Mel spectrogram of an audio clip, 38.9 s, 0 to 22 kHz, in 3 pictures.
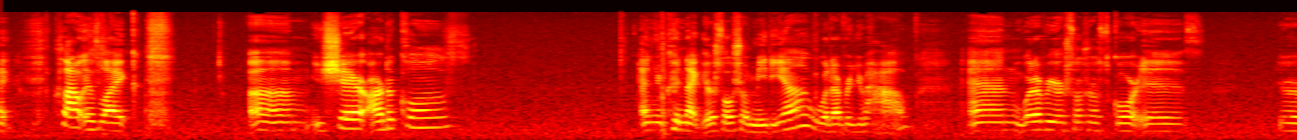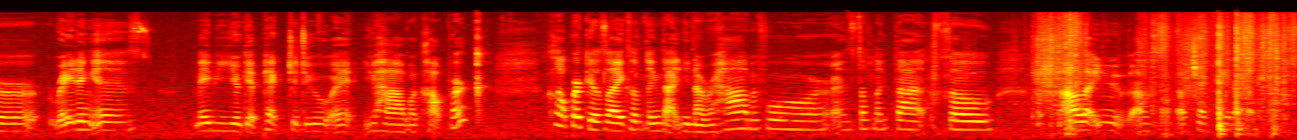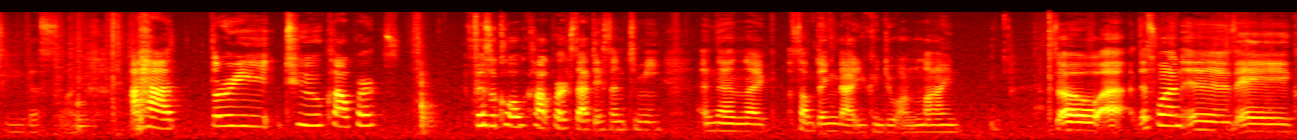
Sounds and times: Speech: 0:00.0 - 0:01.4, 0:02.5 - 0:04.7, 0:06.4 - 0:12.0, 0:12.8 - 0:17.8, 0:18.4 - 0:30.0, 0:30.6 - 0:35.6, 0:36.4 - 0:38.9.

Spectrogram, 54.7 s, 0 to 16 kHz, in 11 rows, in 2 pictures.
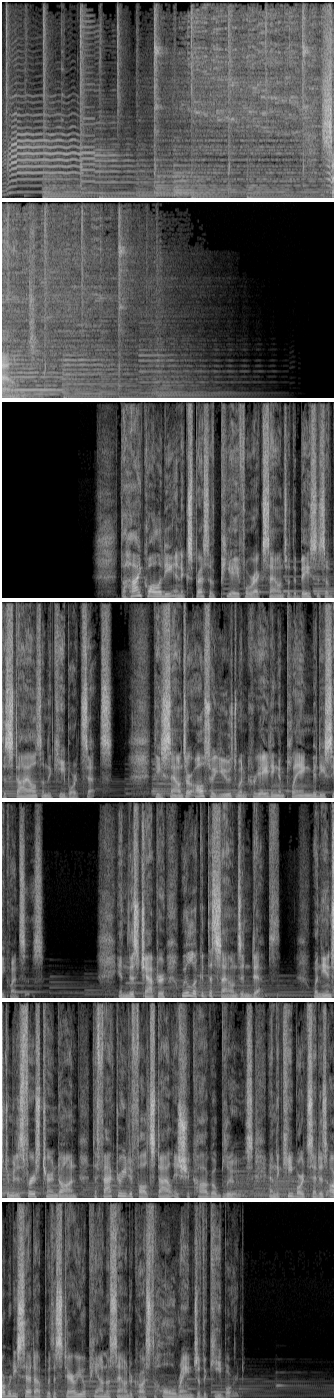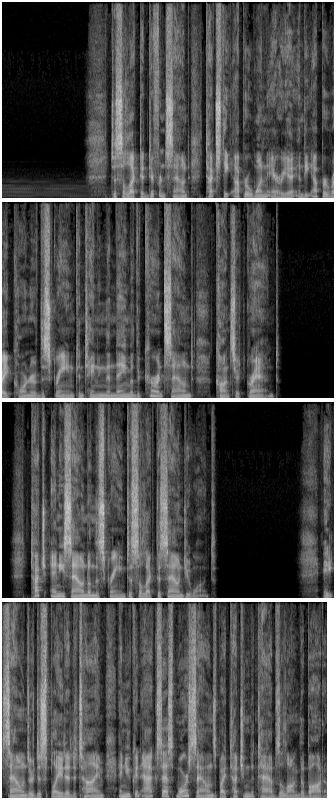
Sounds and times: Music: 0:00.0 - 0:09.5, 0:13.2 - 0:36.3
Speech: 0:04.8 - 0:05.6, 0:11.7 - 0:16.6, 0:17.2 - 0:20.6, 0:21.6 - 0:33.5, 0:36.5 - 0:44.0, 0:45.2 - 0:48.1, 0:49.6 - 0:54.6.

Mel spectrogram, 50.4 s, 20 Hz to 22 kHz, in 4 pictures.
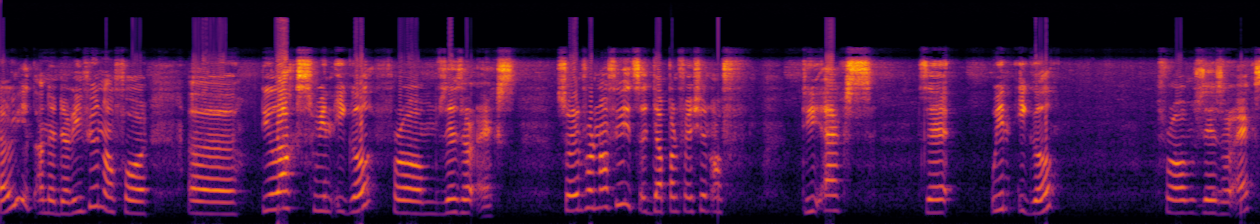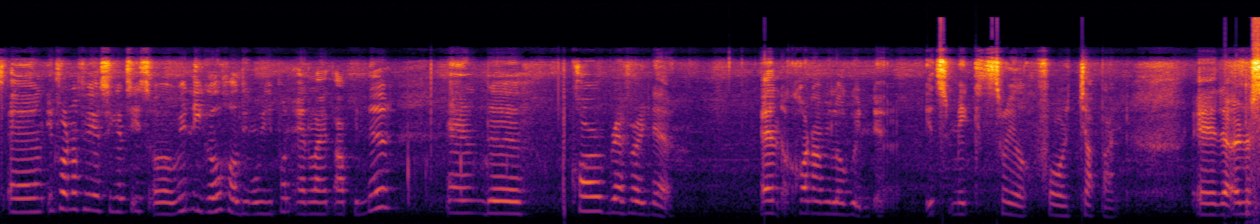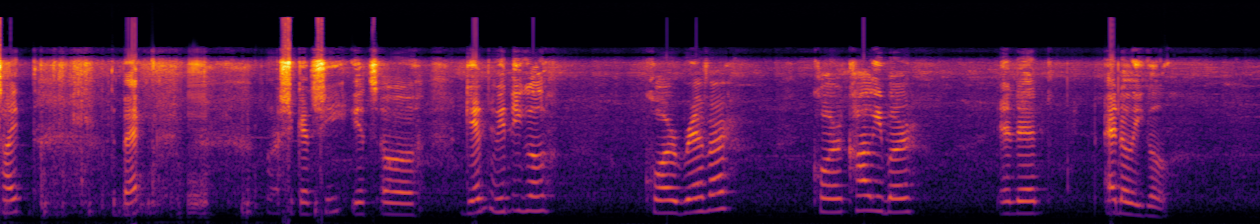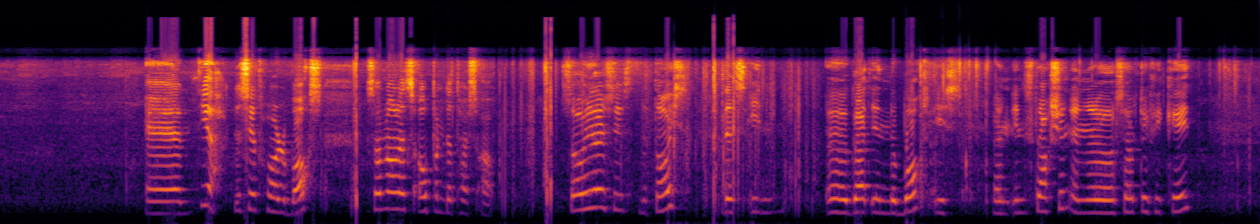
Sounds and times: Speech: 0:00.0 - 0:07.4, 0:08.0 - 0:10.6, 0:11.6 - 0:19.4, 0:20.2 - 0:23.8, 0:24.6 - 0:25.5, 0:26.3 - 0:26.8, 0:27.9 - 0:30.8, 0:31.7 - 0:32.6, 0:33.3 - 0:34.4, 0:35.2 - 0:37.0, 0:39.2 - 0:42.8, 0:43.4 - 0:49.8.

